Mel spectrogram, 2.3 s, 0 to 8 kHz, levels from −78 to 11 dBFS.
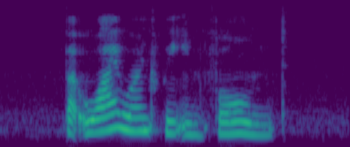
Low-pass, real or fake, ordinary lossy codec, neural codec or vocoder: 7.2 kHz; real; AAC, 48 kbps; none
